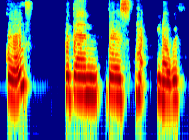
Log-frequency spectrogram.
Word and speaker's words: couve: I will tell you, I grew up saying courge, right? And then I was told, no, it's not courge, it's couve. But then there's, with how you were saying it, couve.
